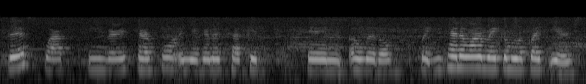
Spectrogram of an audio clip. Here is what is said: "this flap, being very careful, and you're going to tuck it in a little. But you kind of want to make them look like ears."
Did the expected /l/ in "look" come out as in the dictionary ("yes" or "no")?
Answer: yes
